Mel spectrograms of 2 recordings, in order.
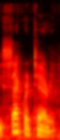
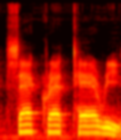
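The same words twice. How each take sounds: First: Said in the usual way. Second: "Secretary" slow and raised, SEC, CREH, TEH, REE; four careful separate beats on "Secretary"; syllable by syllable. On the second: Shown as a demonstration. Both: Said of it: "So let's go".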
